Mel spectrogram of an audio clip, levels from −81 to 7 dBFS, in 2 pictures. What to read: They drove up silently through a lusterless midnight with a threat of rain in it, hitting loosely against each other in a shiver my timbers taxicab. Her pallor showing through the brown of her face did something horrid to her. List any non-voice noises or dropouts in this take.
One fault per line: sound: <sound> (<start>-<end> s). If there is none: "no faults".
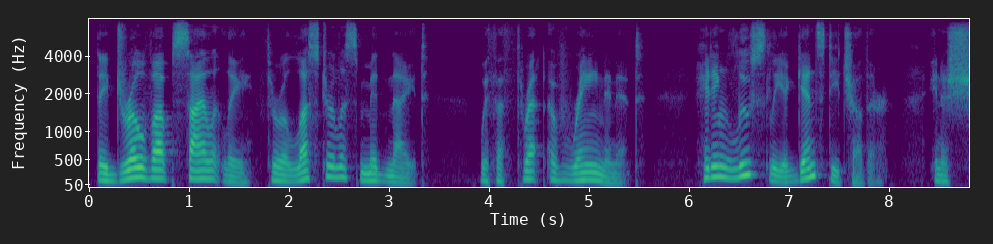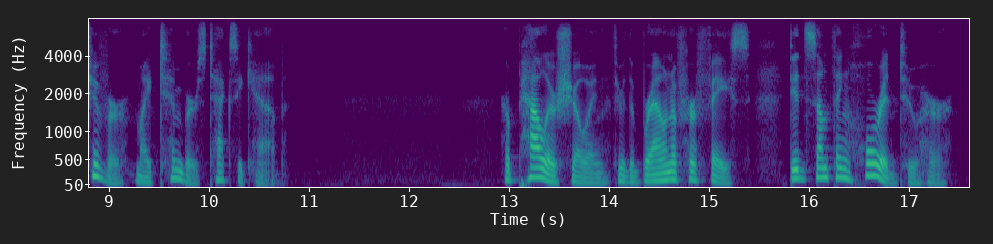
no faults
